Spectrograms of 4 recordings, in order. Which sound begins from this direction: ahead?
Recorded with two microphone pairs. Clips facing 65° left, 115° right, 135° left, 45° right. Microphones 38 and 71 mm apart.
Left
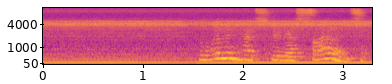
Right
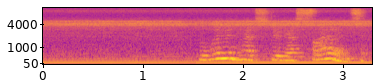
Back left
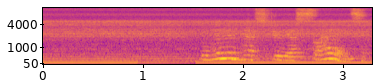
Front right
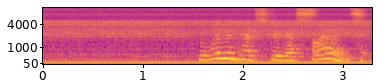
A woman speaking, at 1.6 s.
